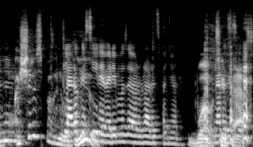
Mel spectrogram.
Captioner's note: Eiza speaking in Spanish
